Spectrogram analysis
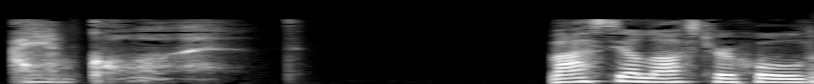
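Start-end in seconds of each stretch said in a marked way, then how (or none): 0.1-1.5 eerie ghost whisper. Acted. The ghost at the window.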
